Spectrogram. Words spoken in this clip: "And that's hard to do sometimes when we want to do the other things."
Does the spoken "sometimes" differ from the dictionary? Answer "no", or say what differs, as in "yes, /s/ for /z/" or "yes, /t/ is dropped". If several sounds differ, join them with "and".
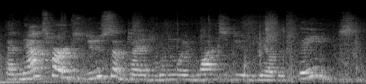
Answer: no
